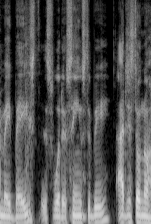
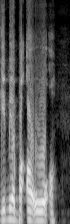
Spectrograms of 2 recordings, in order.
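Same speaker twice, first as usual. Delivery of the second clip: fake British accent, higher and louder; 6 semitones higher, 7 dB louder than usual. Interrupting a discussion to show off a put-on British accent. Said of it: "My British accent is pretty good".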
